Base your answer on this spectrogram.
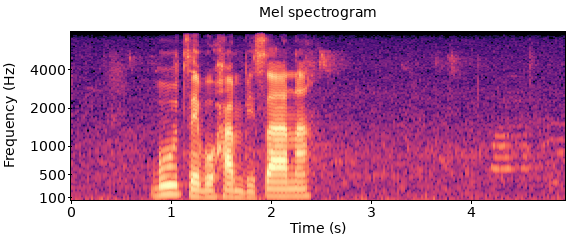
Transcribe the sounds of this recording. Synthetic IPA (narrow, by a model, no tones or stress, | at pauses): bu̥d͡z̥ʱɛbuhambʱisaːna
